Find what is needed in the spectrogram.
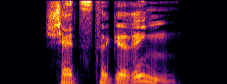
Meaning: inflection of geringschätzen: 1. first/third-person singular preterite 2. first/third-person singular subjunctive II
- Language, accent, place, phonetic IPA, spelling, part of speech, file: German, Germany, Berlin, [ˌʃɛt͡stə ɡəˈʁɪŋ], schätzte gering, verb, De-schätzte gering.ogg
